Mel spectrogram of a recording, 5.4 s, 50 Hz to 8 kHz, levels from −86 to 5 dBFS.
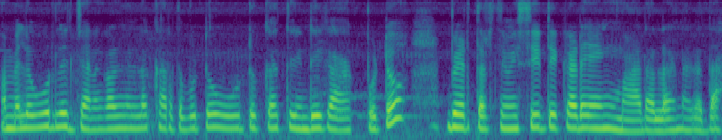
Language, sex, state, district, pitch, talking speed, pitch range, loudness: Kannada, female, Karnataka, Chamarajanagar, 230 Hz, 175 wpm, 220-240 Hz, -18 LUFS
